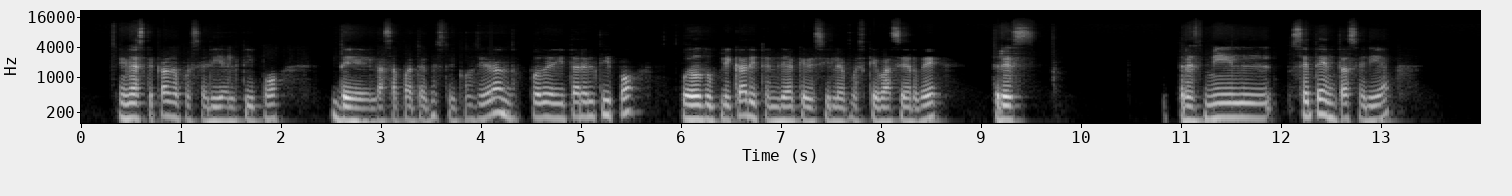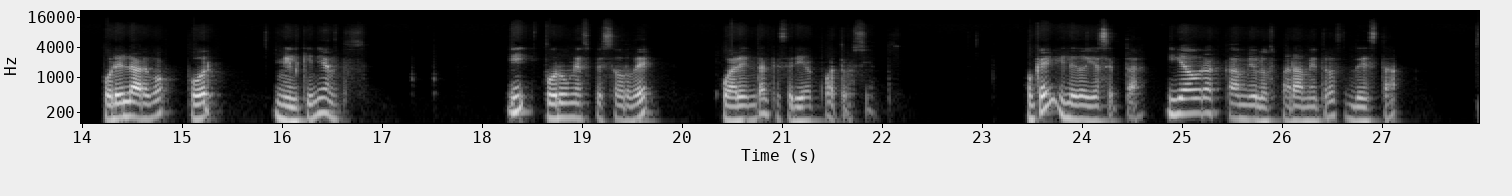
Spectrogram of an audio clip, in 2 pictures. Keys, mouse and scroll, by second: 1.3 Escape, 3.9 middle click, 5.9 click, 7.4 click, 11.1 BackSpace, 12.1 KP_7, 15.8 click, 17.1 KP_5, 21.2 ], 22.1 BackSpace, 23.2 BackSpace, 24.1 click, 25.8 ctrl+a, 26.6-27.9 ctrl+drag.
